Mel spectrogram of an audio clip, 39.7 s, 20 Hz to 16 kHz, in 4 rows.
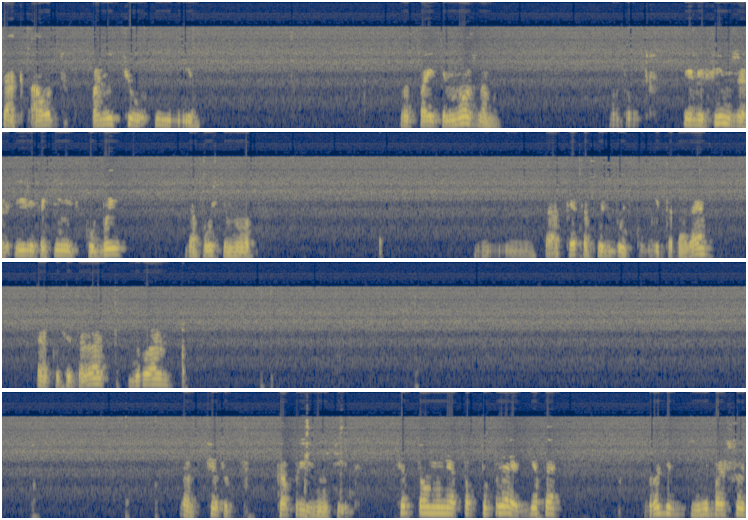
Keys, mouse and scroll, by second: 2.0 middle click, 6.6-9.1 middle drag, 12.5-17.8 drag, 19.2 click, 23.3 click, 25.3-35.8 drag.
